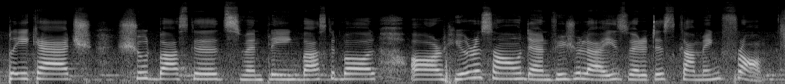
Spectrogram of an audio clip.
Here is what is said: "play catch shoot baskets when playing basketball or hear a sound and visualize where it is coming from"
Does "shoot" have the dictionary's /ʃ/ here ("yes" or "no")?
yes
